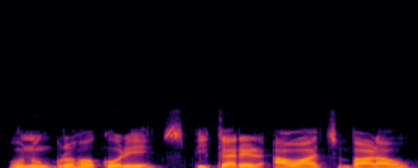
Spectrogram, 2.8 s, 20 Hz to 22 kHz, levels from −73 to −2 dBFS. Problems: none marked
